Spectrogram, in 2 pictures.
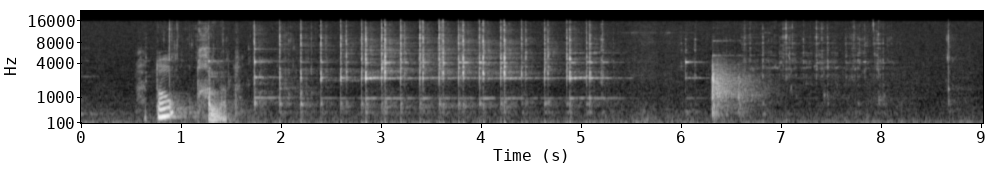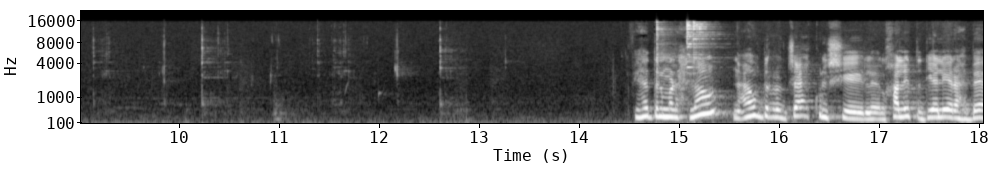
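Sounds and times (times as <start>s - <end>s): utensil clinking against ceramic bowl: 1.7s - 8.1s, 9.1s - 9.4s, 10.2s - 10.7s, 14.8s - 15.4s.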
